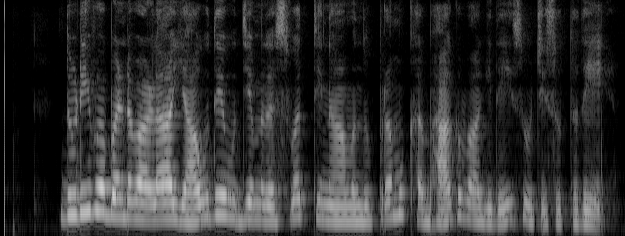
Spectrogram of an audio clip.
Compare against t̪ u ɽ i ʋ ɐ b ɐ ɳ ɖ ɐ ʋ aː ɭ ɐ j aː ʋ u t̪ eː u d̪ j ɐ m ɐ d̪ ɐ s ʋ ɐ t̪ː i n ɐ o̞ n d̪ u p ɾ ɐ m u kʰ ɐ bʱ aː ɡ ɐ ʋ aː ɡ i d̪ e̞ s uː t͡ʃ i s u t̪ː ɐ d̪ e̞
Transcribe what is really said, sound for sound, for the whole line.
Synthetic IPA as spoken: d̪ u ɽ i ʋ ɐ b ɐ ɳ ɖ ɐ ʋ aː ɭ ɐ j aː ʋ u d̪ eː u d̪ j ɐ m ɐ d̪ ɐ s ʋ ɐ t̪ː i n ɐ o̞ n d̪ u p ɾ ɐ m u kʰ ɐ bʱ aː ɡ ɐ ʋ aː ɡ i d̪ e̞ s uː t͡ʃ i s u t̪ː ɐ d̪ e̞

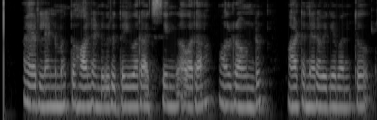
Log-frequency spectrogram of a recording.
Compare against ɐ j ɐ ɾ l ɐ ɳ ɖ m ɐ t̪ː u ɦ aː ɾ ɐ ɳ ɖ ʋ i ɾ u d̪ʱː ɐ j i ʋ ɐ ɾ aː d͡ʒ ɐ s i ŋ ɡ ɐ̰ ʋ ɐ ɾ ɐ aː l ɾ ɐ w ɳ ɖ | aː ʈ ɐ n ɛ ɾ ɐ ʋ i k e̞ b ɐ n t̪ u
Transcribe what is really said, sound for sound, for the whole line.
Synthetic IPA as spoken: ɐ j ɐ ɾ l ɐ ɳ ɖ m ɐ t̪ː u ɦ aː l ɐ ɳ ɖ ʋ i ɾ u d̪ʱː ɐ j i ʋ ɐ ɾ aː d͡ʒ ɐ s i ŋ ɡ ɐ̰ ʋ ɐ ɾ ɐ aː l ɾ ɐ w ɳ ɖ | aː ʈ ɐ n ɛ ɾ ɐ ʋ i ɡ e̞ b ɐ n t̪ u

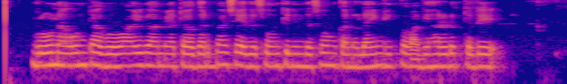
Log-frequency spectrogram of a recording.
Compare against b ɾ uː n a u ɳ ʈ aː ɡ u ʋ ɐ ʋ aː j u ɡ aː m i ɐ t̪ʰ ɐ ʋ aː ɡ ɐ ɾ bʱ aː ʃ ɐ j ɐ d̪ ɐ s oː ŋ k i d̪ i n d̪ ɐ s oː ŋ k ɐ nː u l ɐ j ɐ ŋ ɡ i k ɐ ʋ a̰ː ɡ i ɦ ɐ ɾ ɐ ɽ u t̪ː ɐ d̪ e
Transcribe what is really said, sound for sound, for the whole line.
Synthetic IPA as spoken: b ɾ uː n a u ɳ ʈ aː ɡ u ʋ ɐ ʋ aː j u ɡ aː m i ɐ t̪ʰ ɐ ʋ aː ɡ ɐ ɾ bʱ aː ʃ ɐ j ɐ d̪ ɐ s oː ŋ k i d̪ i n d̪ ɐ s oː ŋ k ɐ nː u l ɐ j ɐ ŋ ɡ i k ɐ ʋ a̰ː ɡ i ɦ ɐ ɾ ɐ ɽ u t̪ː ɐ d̪ e

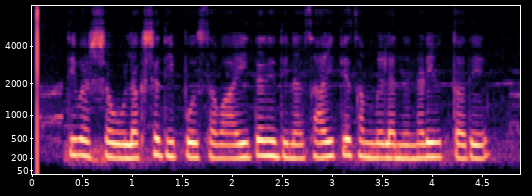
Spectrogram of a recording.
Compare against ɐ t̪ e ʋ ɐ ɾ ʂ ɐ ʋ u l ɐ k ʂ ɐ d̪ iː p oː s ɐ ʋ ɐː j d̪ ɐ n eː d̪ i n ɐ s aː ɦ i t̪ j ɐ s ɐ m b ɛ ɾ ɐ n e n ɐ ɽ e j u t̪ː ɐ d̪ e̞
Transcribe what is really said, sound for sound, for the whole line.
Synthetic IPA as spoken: ɐ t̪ i ʋ ɐ ɾ ʂ ɐ ʋ u l ɐ k ʂ ɐ d̪ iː p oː s ɐ ʋ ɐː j d̪ ɐ n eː d̪ i n ɐ s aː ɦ i t̪ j ɐ s ɐ m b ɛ ɭ ɐ n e n ɐ ɽ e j u t̪ː ɐ d̪ e̞

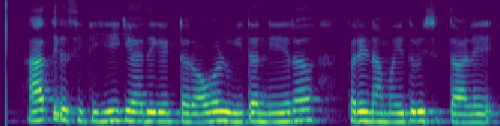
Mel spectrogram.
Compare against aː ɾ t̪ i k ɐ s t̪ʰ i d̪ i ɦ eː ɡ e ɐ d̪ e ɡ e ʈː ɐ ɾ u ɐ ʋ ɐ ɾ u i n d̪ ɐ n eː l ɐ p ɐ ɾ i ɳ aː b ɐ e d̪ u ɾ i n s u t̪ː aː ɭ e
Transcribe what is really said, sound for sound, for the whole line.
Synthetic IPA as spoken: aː ɾ t̪ i k ɐ s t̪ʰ i t̪ i ɦ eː ɡ e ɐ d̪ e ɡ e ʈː ɐ ɾ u ɐ ʋ ɐ ɭ u i d̪ ɐ n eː ɾ ɐ p ɐ ɾ i ɳ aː m ɐ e d̪ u ɾ i s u t̪ː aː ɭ e

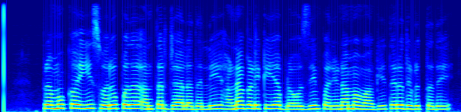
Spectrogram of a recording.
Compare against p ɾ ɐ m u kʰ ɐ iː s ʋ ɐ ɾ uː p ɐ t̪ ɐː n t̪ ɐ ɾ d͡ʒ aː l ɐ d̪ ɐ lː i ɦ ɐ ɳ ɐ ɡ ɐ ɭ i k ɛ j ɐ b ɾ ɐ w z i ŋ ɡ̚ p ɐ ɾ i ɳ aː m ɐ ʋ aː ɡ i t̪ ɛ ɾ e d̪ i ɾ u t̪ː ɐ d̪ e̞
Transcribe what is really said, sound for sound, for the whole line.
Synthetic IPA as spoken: p ɾ ɐ m u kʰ ɐ iː s ʋ ɐ ɾ uː p ɐ d̪ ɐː n t̪ ɐ ɾ d͡ʒ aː l ɐ d̪ ɐ lː i ɦ ɐ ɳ ɐ ɡ ɐ ɭ i k ɛ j ɐ b ɾ ɐ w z i ŋ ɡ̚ p ɐ ɾ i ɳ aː m ɐ ʋ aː ɡ i t̪ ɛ ɾ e d̪ i ɽ u t̪ː ɐ d̪ e̞

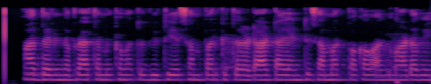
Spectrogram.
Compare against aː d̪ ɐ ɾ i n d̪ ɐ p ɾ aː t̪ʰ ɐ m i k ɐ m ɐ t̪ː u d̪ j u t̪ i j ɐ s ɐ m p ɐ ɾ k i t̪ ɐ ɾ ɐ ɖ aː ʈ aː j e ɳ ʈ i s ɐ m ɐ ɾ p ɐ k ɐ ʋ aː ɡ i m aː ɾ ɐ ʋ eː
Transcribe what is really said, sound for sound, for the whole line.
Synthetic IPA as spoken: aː d̪ ɐ ɾ i n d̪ ɐ p ɾ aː t̪ʰ ɐ m i k ɐ m ɐ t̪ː u d̪ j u t̪ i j ɐ s ɐ m p ɐ ɾ k i t̪ ɐ ɾ ɐ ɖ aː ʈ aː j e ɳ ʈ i s ɐ m ɐ ɾ p ɐ k ɐ ʋ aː ɡ i m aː ɽ ɐ ʋ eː

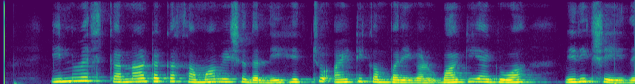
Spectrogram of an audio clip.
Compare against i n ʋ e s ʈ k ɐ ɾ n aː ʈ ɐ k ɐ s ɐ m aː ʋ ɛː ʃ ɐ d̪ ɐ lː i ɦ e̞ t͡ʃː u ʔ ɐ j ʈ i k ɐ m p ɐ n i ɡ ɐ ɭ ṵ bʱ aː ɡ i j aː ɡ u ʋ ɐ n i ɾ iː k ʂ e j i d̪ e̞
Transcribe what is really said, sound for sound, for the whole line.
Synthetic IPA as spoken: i n ʋ e s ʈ k ɐ ɾ n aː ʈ ɐ k ɐ s ɐ m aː ʋ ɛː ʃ ɐ d̪ ɐ lː i ɦ e̞ t͡ʃː u ʔ ɐ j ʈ i k ɐ m p ɐ n i ɡ ɐ ɭ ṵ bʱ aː ɡ i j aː ɡ u ʋ ɐ n i ɾ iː k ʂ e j i d̪ e̞

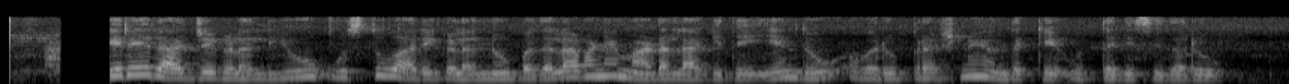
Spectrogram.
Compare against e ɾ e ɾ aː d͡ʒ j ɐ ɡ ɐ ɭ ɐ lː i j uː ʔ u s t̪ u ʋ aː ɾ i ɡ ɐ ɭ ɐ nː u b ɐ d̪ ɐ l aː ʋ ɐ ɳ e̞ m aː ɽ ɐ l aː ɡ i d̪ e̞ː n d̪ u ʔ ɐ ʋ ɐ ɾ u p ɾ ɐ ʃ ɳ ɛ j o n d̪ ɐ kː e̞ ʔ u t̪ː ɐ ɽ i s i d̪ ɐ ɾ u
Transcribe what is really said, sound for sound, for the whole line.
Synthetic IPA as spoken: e ɾ e ɾ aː d͡ʒ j ɐ ɡ ɐ ɭ ɐ lː i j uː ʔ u s t̪ u ʋ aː ɾ i ɡ ɐ ɭ ɐ nː u b ɐ d̪ ɐ l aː ʋ ɐ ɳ e̞ m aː ɽ ɐ l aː ɡ i d̪ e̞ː n d̪ u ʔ ɐ ʋ ɐ ɾ u p ɾ ɐ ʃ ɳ ɛ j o n d̪ ɐ kː e̞ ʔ u t̪ː ɐ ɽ i s i d̪ ɐ ɾ u

